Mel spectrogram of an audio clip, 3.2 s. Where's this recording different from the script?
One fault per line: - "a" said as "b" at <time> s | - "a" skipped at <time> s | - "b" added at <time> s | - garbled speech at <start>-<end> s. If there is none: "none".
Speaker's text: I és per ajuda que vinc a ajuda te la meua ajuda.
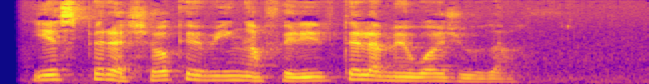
- "ajuda" said as "això" at 0.6 s
- "ajuda" said as "oferir" at 1.3 s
